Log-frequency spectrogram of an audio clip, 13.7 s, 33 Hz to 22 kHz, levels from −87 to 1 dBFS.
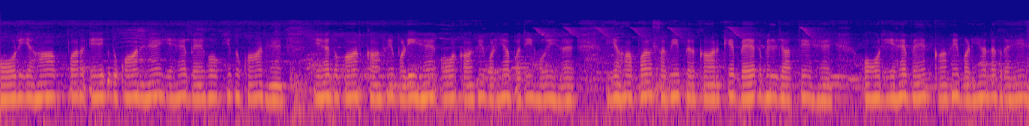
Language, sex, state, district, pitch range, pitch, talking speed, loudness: Hindi, male, Uttar Pradesh, Jyotiba Phule Nagar, 140-150 Hz, 145 Hz, 175 wpm, -33 LUFS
